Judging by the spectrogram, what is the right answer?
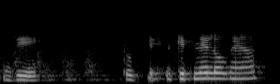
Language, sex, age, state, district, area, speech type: Hindi, female, 18-30, Madhya Pradesh, Katni, rural, conversation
